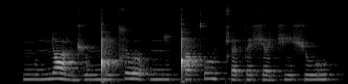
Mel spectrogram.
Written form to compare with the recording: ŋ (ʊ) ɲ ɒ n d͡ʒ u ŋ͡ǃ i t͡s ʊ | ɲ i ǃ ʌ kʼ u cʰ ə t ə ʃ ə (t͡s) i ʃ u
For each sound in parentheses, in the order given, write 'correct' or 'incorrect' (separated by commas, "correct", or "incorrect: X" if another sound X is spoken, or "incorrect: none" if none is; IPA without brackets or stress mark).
incorrect: u, incorrect: t͡ʃ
